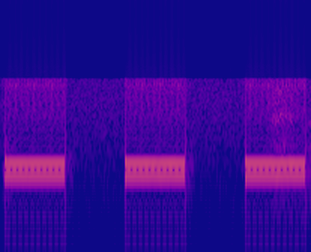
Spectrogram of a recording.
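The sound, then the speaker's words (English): A telephone busy signal: three evenly spaced dual-tone beeps, each about half a second long with equal silences between, heard clearly and alone over a phone line. “Oh, it's busy now.”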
